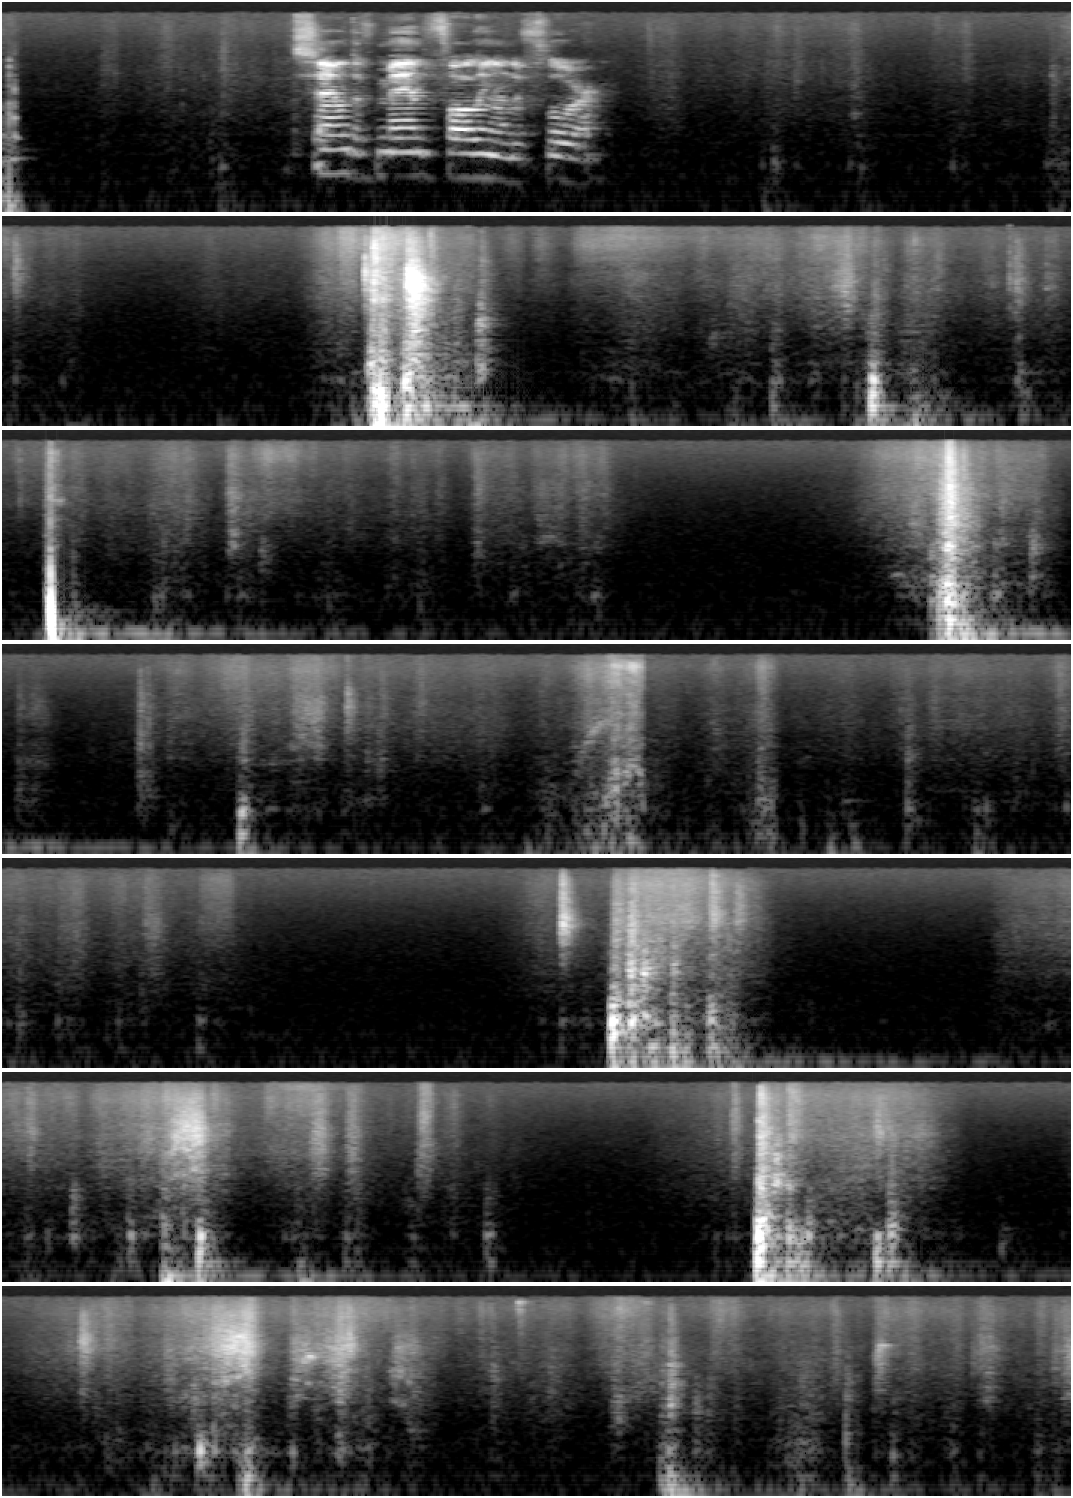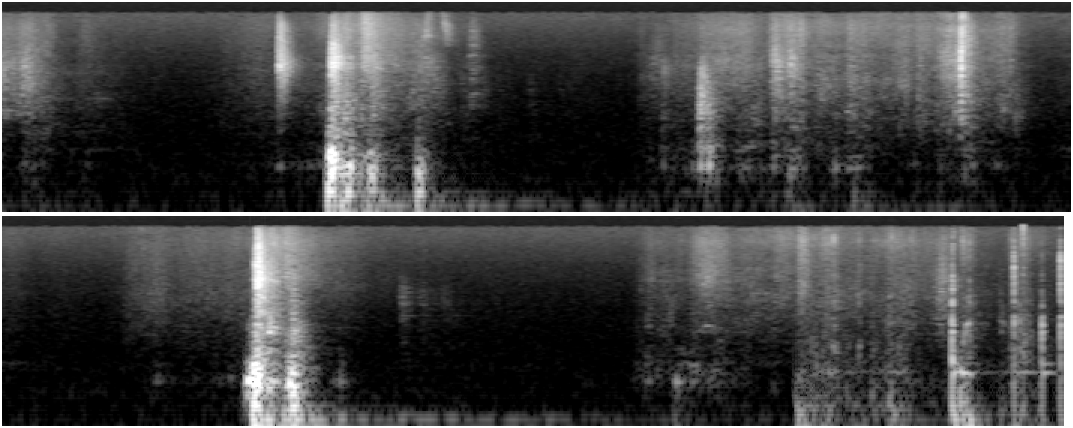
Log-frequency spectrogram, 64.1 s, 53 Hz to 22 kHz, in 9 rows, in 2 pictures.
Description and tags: falling on floor
recorded sounds of me falling on a wooden floor with my h4n.
person, thump, floor, falling, fall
